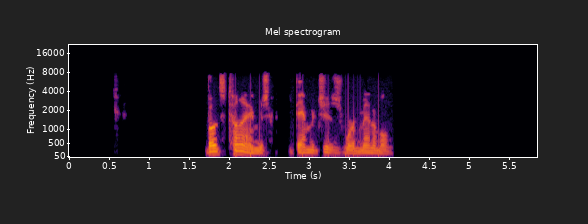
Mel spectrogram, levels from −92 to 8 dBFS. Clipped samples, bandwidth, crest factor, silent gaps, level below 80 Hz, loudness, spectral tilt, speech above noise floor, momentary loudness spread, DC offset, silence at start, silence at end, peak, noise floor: under 0.1%; 8.2 kHz; 22 dB; 0.76-1.70 s, 2.62-2.73 s; -54 dBFS; -22 LUFS; -4.5 dB/octave; over 69 dB; 8 LU; under 0.1%; 0.55 s; 1.85 s; -2 dBFS; under -90 dBFS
